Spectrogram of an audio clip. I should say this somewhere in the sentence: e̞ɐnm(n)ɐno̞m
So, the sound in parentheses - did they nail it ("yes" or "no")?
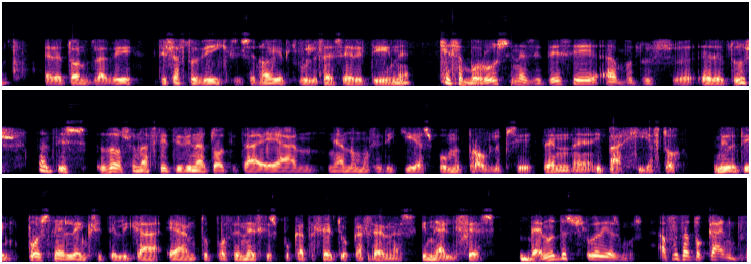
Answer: no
